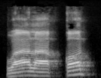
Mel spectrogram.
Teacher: dal sukun bacaan kolkolah dibaca memantul ditampakkan pantulannya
